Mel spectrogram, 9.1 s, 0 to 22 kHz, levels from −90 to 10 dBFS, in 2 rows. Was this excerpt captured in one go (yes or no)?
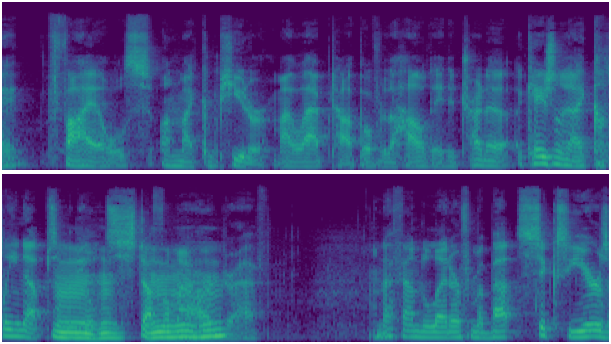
yes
